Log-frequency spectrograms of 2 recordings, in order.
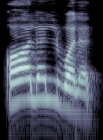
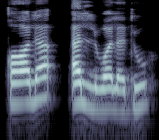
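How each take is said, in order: First: The words link with no glottal stop. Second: A glottal stop begins the second word. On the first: The speaker calls it right. "then the hamza is dropped" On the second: The speaker calls it wrong. "We don't say"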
